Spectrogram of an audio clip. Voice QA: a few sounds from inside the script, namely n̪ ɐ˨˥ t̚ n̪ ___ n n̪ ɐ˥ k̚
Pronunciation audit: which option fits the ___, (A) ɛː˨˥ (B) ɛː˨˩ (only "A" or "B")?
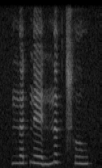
B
